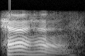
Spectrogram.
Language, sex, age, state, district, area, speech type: Santali, male, 18-30, West Bengal, Jhargram, rural, conversation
